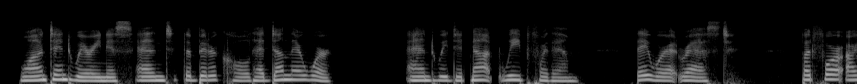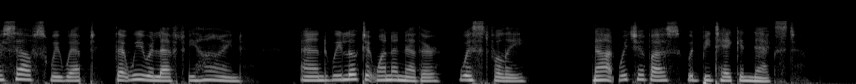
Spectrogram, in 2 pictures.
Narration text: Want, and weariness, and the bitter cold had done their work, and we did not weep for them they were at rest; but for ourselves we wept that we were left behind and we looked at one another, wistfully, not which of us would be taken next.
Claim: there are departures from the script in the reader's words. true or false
false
